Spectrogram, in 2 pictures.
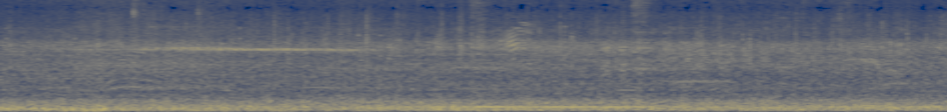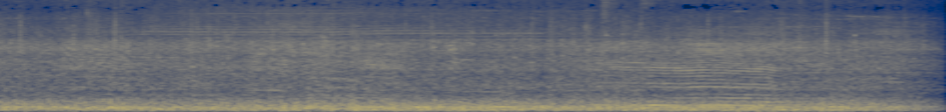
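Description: Dense ambient soundscape of a busy street: a steady low rumble and hiss with muffled voices, and a few short whistles and chirps over it.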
